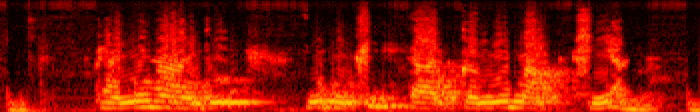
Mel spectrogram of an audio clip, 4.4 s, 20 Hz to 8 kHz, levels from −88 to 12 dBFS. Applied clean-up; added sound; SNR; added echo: none; none; none; none.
